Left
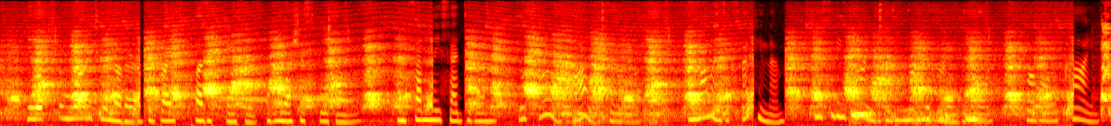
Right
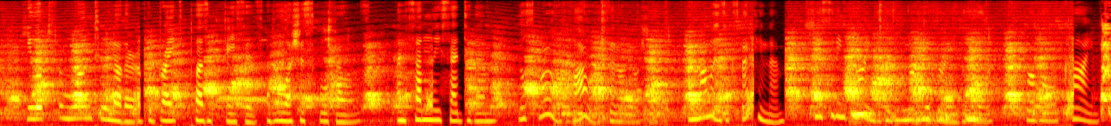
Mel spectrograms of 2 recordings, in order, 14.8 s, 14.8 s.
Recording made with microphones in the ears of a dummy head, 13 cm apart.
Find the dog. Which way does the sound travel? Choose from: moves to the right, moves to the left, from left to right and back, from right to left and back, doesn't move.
from right to left and back.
